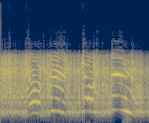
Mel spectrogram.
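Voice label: Russian aircraft destroyed mood high, speech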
